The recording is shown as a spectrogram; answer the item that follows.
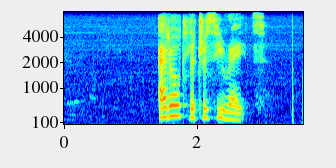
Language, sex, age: English, female, 21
